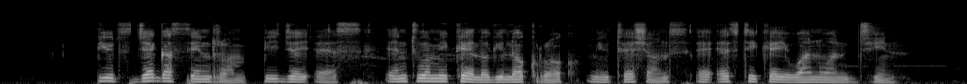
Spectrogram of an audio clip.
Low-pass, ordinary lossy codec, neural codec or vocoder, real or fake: none; none; none; real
